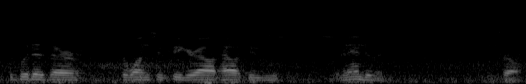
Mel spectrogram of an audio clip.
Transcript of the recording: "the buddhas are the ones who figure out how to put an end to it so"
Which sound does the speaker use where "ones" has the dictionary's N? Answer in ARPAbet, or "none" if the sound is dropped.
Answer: N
